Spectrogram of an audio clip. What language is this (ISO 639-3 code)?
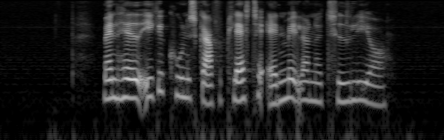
dan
